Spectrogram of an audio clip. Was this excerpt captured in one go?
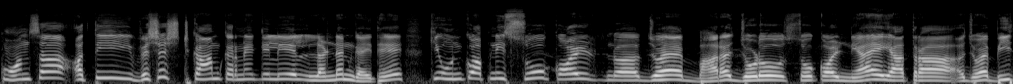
yes; 0 cuts

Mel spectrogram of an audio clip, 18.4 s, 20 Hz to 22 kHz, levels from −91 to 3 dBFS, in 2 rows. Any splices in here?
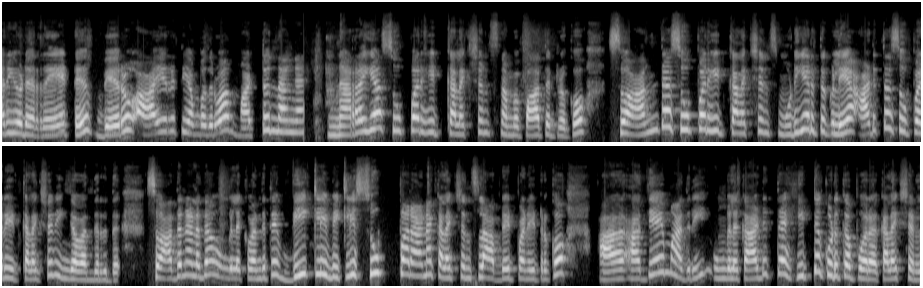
no; 0 cuts

